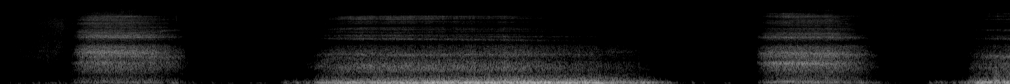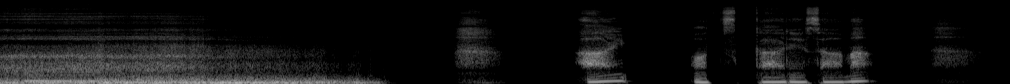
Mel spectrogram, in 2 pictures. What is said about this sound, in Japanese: あ、息吹きかけるからびっくりしないでね。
